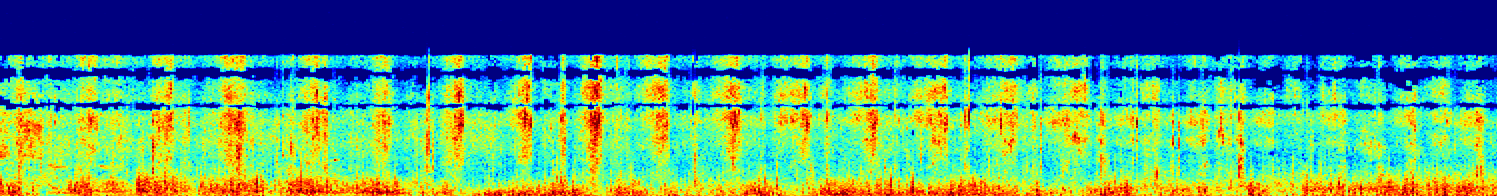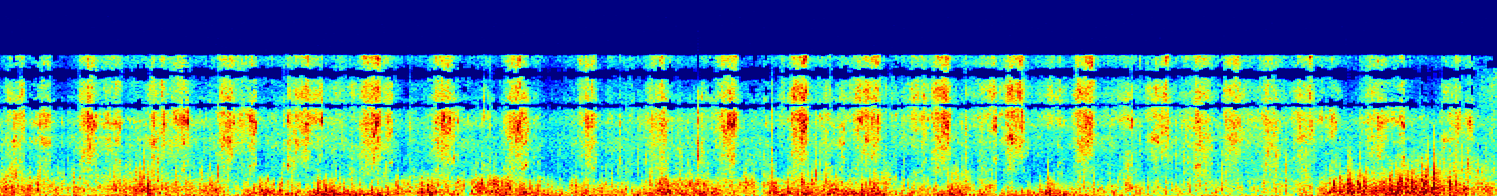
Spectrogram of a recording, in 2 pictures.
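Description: Strong wind buffeting an unshielded camera microphone: a loud, uneven rumbling roar that rises and falls with the gusts.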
